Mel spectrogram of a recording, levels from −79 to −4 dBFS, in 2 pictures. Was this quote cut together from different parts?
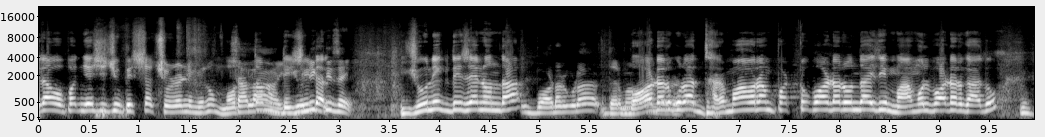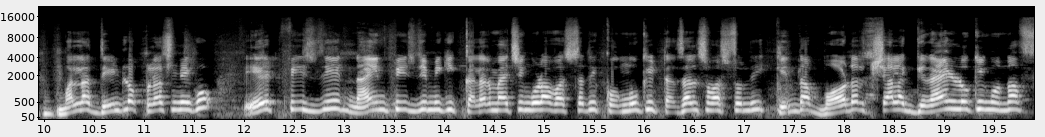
no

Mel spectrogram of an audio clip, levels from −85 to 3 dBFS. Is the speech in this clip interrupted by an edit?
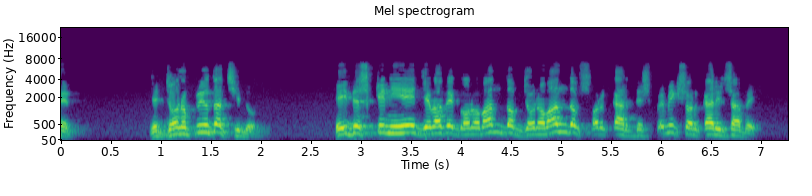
no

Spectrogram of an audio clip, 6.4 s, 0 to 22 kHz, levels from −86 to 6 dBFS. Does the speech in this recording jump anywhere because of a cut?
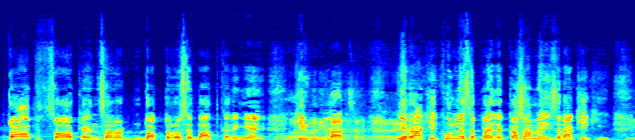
no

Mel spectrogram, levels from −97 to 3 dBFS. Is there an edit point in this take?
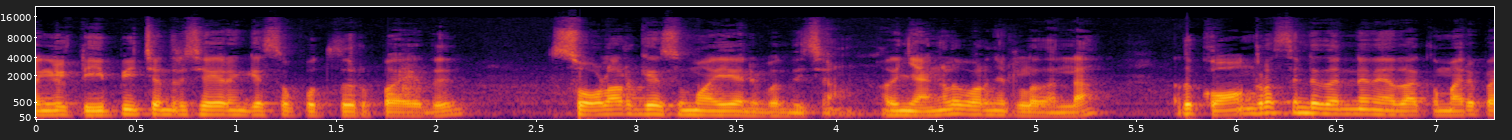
no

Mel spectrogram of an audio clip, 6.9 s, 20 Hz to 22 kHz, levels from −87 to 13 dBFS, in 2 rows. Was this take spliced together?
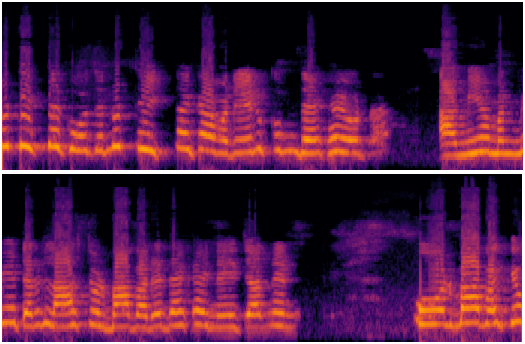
yes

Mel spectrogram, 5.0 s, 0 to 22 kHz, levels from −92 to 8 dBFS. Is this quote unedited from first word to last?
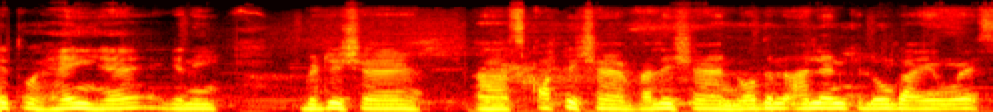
yes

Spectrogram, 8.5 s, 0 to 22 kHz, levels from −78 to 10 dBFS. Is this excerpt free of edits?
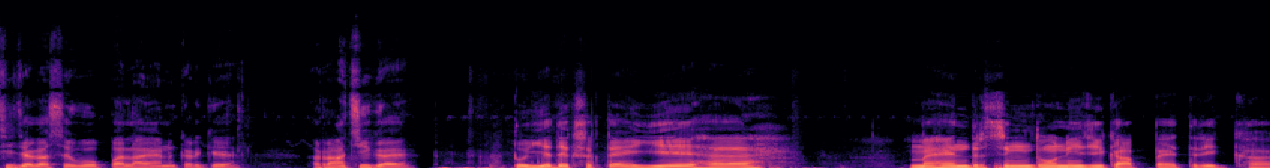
yes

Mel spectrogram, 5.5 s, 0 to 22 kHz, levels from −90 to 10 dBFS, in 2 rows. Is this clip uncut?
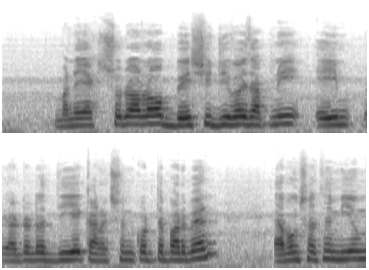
yes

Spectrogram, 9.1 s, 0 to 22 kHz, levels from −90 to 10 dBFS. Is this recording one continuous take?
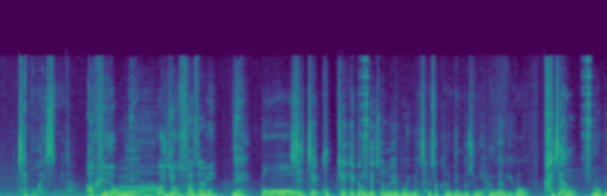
yes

